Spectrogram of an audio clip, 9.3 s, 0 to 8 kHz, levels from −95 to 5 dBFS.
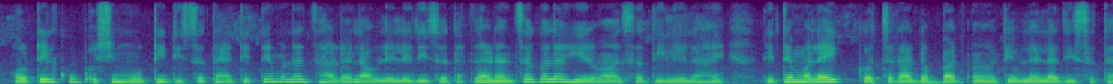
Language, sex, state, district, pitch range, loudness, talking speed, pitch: Marathi, female, Maharashtra, Dhule, 185-220 Hz, -17 LUFS, 170 wpm, 195 Hz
